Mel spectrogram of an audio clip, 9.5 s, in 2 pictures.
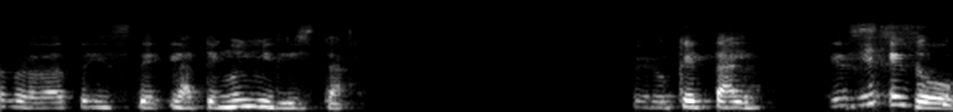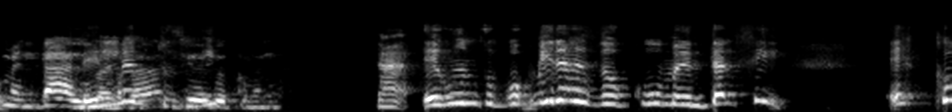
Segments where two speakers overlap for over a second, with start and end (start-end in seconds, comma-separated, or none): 4.2-5.9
